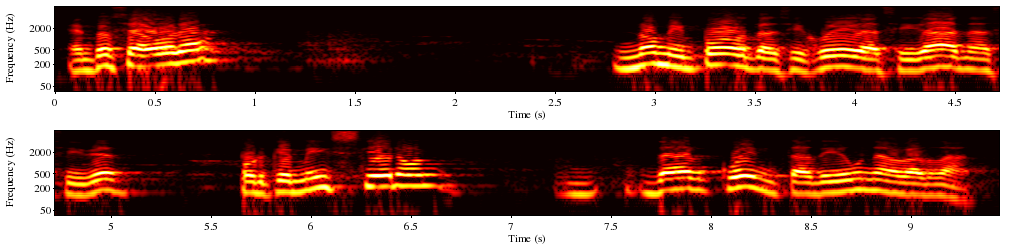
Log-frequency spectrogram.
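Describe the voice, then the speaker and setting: A man's voice: fairly high pitch, animated, takes it slowly, long pauses. A man preaching a sermon as pastor, with a Uruguayan Spanish accent, telling a personal story with acted-out dialogue and frequent tag questions. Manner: drops to a quiet, intimate tone near the end.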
